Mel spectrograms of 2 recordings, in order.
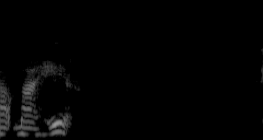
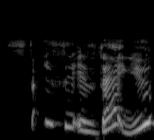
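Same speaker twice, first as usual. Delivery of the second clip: high-pitched, rising surprised question; acted-out startled greeting; surprised recognition; 7 semitones higher, 6 dB louder, slower than usual. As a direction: imitate someone delightedly spotting an old friend. Ex recognizes her in bar.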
